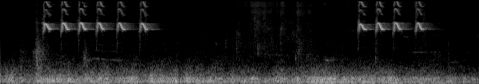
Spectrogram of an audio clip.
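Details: A female yellow-bellied sunbird, wet from rain and drying off, calls two rapid series of six high, sharp chips roughly three seconds apart, with thunder and rain rumbling low behind.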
